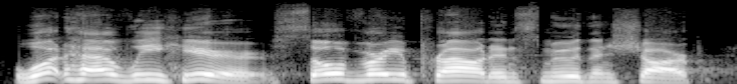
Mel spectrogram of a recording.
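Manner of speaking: loud, high, declaimed wonder; crying out. Acted. Second blind man exclaiming over the tusk, crying out. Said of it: "cried, 'Ho".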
